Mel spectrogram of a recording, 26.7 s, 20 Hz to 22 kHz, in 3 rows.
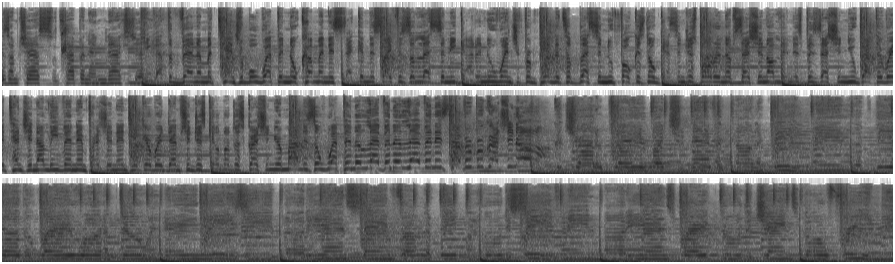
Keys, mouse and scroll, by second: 0.5 click, 1.6 click, 2.5 click, 5.1 click, 6.3-7.5 drag, 10.6 click, 11.8 click, 13.6 click, 15.0 space, 20.1 space, 21.7 click, 22.9 click, 24.2 click, 24.5 space.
